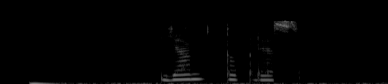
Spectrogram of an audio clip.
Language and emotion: Russian, neutral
